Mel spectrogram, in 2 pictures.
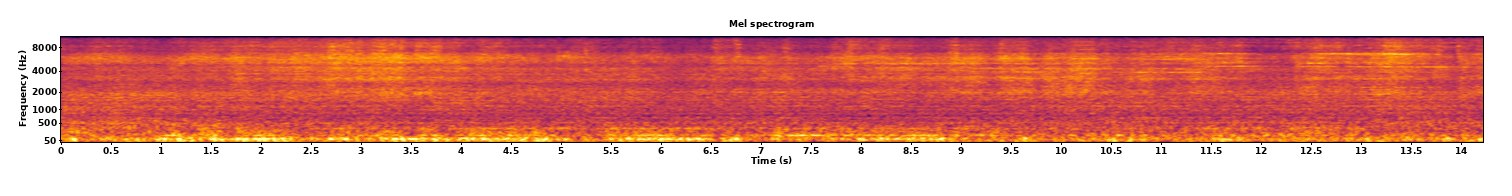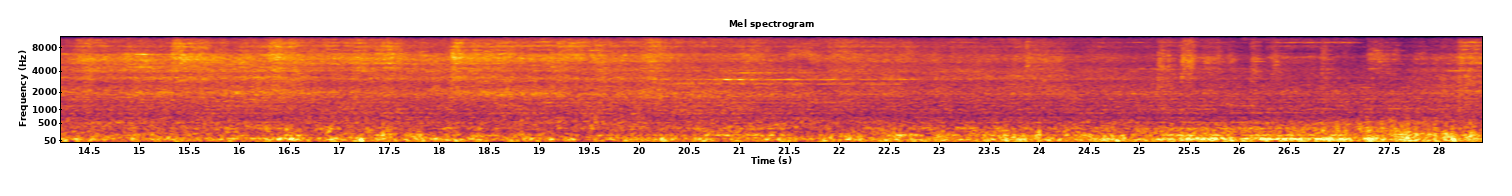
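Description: Freight train cars, double-stack container well cars among them, rolling past: a steady rumble of steel wheels on rail with hiss above it.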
